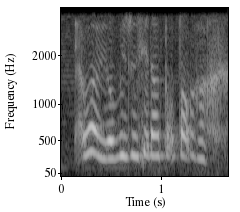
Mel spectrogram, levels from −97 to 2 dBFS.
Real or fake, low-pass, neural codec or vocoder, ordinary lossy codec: real; 3.6 kHz; none; none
